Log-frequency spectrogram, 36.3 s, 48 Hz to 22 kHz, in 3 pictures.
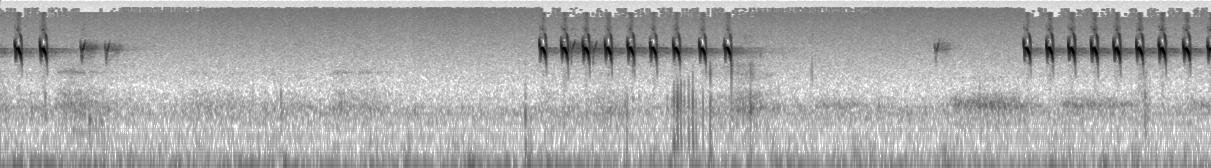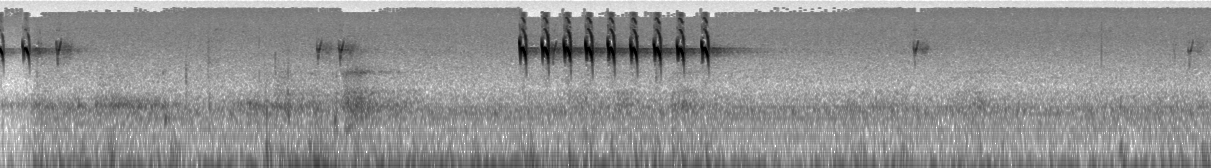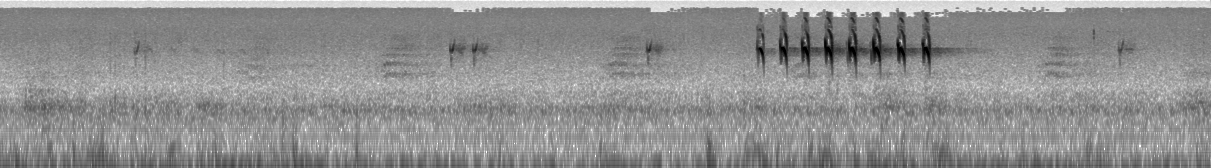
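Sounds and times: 
wild bird giving type 2 calls and song: 0.0s - 1.2s, 5.4s - 7.5s, 10.2s - 12.9s, 17.3s - 19.5s, 31.8s - 33.9s
faint low rumble: 0.0s - 36.3s.

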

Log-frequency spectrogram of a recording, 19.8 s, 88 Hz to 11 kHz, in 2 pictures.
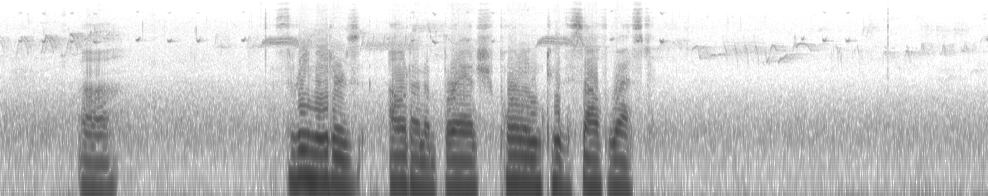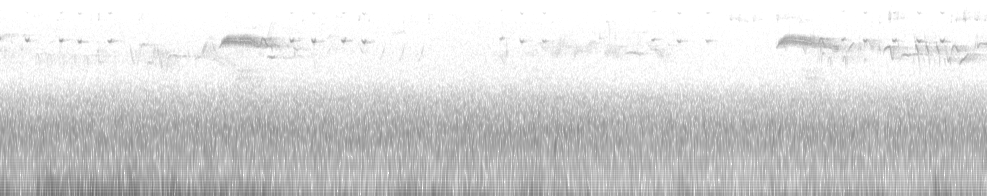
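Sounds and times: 
female crossbill begging calls at nest on a branch: 0.0s - 6.8s
speech: 0.8s - 1.2s, 2.9s - 6.6s
steady low rumble: 2.6s - 6.6s.

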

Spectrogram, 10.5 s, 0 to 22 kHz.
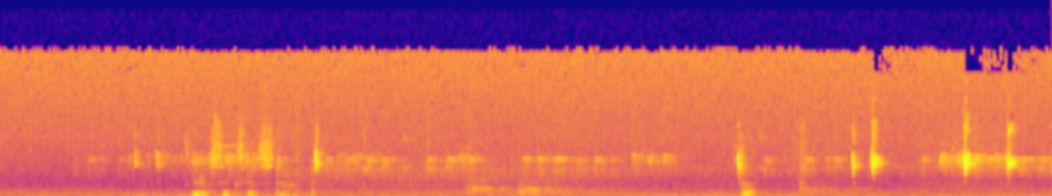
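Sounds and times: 
low steady hum: 0.0s - 10.5s
birds calling with high chirps: 0.7s - 10.5s
speech: 1.9s - 3.4s, 7.4s - 7.7s.

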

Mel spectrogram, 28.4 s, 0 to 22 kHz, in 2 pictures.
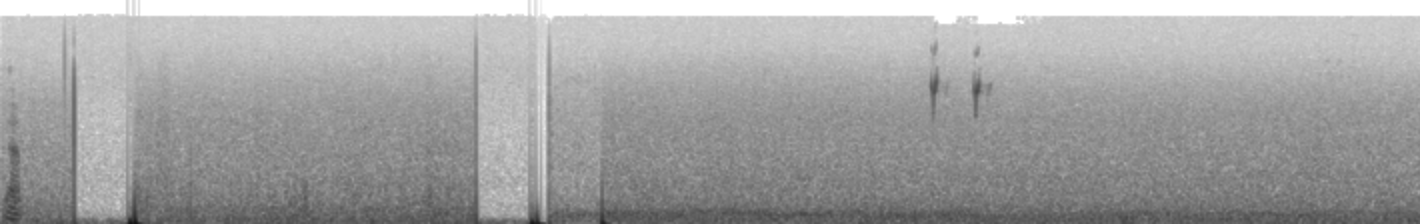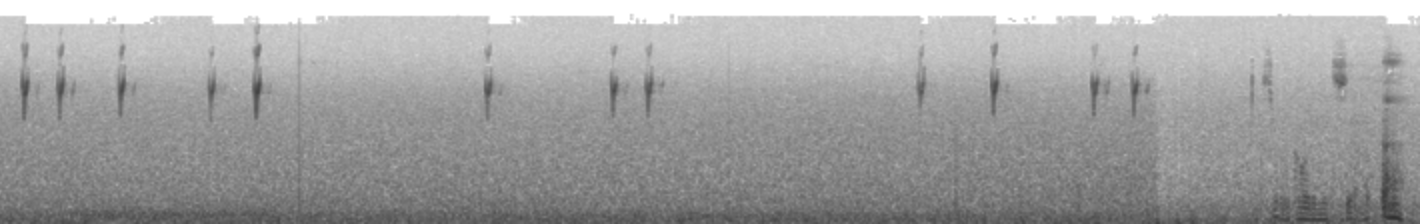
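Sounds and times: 
steady low rumble of wind or ambient noise: 0.0s - 28.3s
speech: 0.1s - 0.4s
bird flight calls in ponderosa pine canopy: 9.2s - 10.0s, 14.3s - 17.0s, 18.9s - 19.4s, 20.1s - 21.0s, 23.1s - 25.8s
pair of birds fluttering in pine canopy: 13.3s - 26.1s.

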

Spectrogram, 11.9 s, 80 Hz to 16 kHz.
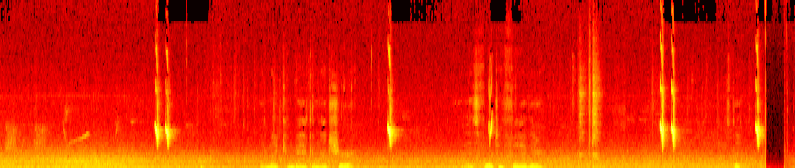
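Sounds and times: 
wild bird perched in a tree chirping: 0.0s - 3.8s, 5.7s - 7.6s, 8.4s - 11.6s
speech: 4.0s - 6.0s, 7.0s - 8.8s, 11.0s - 11.2s.

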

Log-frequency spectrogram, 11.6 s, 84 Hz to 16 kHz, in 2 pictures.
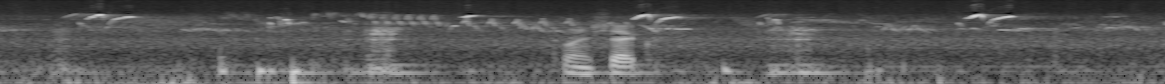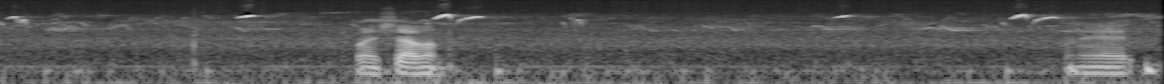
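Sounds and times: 
bird singing: 0.0s - 11.6s
speech: 2.9s - 3.4s, 7.6s - 8.3s.

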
